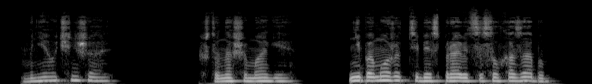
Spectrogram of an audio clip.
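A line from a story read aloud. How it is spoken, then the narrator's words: Sad. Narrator (Russian): грустно сказала русалка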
